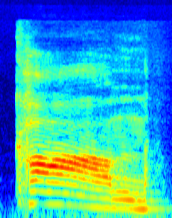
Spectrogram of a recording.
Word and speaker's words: calm: Calm.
